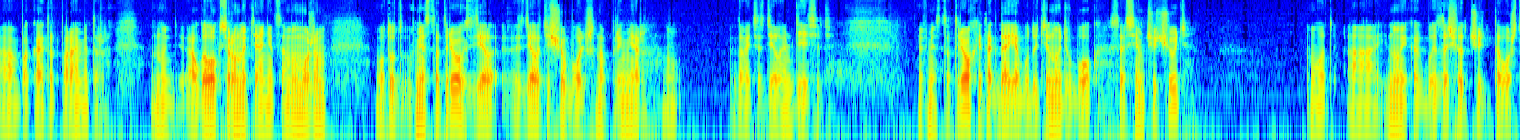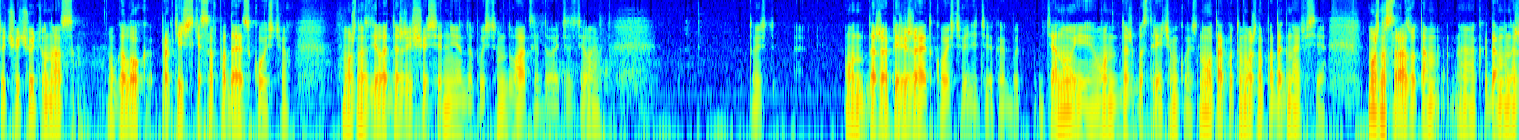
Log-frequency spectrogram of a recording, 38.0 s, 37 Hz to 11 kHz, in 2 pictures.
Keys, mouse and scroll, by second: 3.9-5.8 right drag, 6.0-8.1 drag, 12.7-14.3 right drag, 14.3 middle click, 15.1 g, 23.8-25.6 right drag, 24.9-26.9 drag, 27.8-29.5 right drag, 28.6 g, 33.6-37.5 middle drag.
